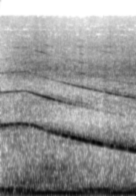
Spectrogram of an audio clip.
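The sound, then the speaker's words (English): A loud ambulance siren holds a steady wailing tone that slowly glides downward, over a low engine rumble, with no voices. “Once the ambulance got there”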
